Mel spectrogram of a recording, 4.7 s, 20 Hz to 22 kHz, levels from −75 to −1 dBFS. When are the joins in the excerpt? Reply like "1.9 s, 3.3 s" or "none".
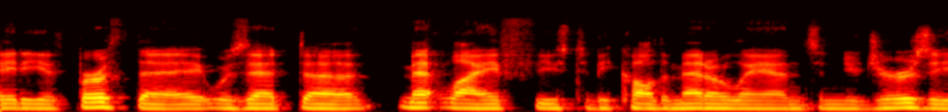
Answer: none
